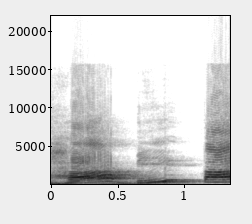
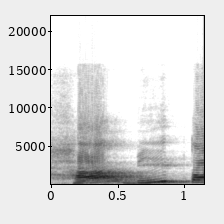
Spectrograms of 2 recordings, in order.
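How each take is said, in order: First: হাবিতা with a long final আ; wrong long a. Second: হাবিত slowly, final ত short; right short ending. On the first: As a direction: slowly stretch the final তা. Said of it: "বলা যাবে না". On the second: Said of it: "বলতে হবে". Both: Shown as a demonstration.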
